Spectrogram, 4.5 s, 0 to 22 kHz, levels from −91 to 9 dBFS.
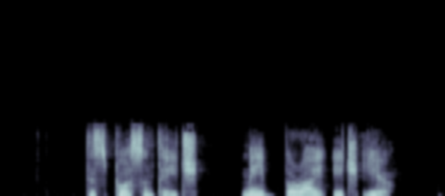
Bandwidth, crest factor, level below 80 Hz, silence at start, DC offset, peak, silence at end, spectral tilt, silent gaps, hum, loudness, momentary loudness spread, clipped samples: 8.4 kHz; 18 dB; -60 dBFS; 0.85 s; under 0.1%; -2 dBFS; 0.55 s; -3 dB/octave; 2.24-2.41 s; none; -17 LUFS; 9 LU; under 0.1%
